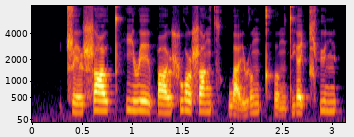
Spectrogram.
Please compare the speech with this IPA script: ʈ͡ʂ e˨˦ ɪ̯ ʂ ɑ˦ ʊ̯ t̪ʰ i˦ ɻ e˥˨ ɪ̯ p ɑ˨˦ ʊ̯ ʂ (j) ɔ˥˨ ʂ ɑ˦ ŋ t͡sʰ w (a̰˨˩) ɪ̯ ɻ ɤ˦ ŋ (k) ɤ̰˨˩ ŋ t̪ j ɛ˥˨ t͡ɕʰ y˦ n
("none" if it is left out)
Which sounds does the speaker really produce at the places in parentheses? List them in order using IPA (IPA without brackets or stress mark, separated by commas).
w, a̰˨˩, kʰ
